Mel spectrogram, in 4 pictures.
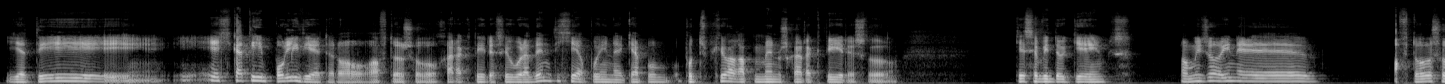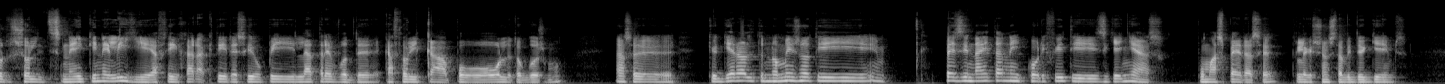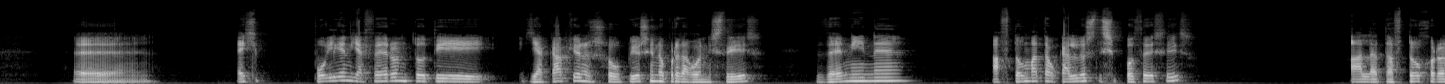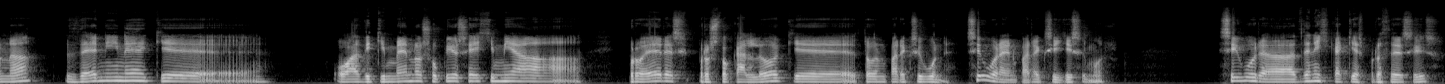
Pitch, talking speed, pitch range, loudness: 130 Hz, 115 wpm, 115-150 Hz, -19 LUFS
